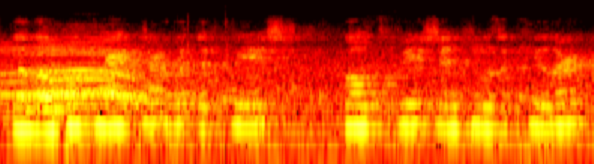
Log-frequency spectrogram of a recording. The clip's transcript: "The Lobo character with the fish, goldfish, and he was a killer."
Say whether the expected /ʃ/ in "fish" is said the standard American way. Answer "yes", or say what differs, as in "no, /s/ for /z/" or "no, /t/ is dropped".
yes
